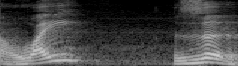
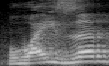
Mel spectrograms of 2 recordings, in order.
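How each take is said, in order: First: "वाइजर" slowly split as "वाइ", pause, "जर"; broken into syllables. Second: Said in the usual way. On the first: Shown as a demonstration. Teacher shows the two syllables of "वाइजर", slowly, with a gap between. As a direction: pull "वाइजर" apart into two slow syllables. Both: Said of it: "इसमें दो हो गया".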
